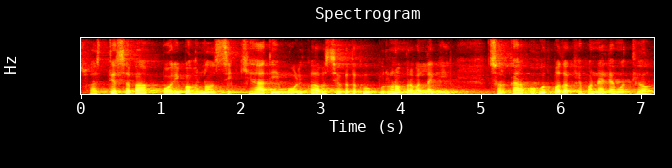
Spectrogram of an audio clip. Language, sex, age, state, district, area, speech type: Odia, male, 45-60, Odisha, Boudh, rural, spontaneous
